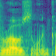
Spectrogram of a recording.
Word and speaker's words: Rosalynn: But what I wanted to point out is that he said Rosalind Carter, not Rosalind Carter. Her name is Rosalind. That's how it's pronounced.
